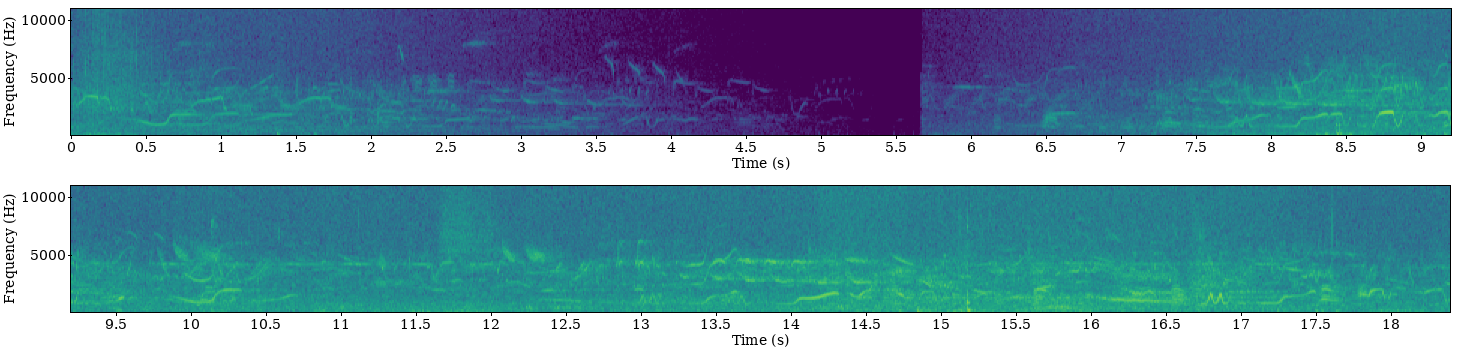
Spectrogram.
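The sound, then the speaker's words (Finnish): A dense spring bird chorus over flooded fields at Lake Hyvelejärvi in Lohja, Finland, around half past eight in the morning: overlapping calls and honking, quacking waterfowl fade to near silence for a few seconds, then return louder and busier, a continuous chirping, calling wall of sound. “Nyt on kevät ja ainakin yksi kevätaamu kannattaa valvoa lintujen konserttia kuunnellen.”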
